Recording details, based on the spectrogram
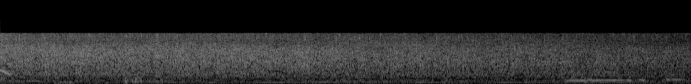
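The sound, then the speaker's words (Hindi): An audience at a yoga session in Madhuban applauds loudly and steadily on request, a dense wash of many hands clapping at once that holds its level for several seconds without any voices. “एक बार एक जोर से तालियां बजाएंगे, सभी जोर से तालियां बजाएंगे।”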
